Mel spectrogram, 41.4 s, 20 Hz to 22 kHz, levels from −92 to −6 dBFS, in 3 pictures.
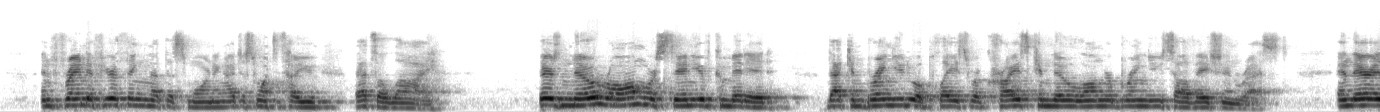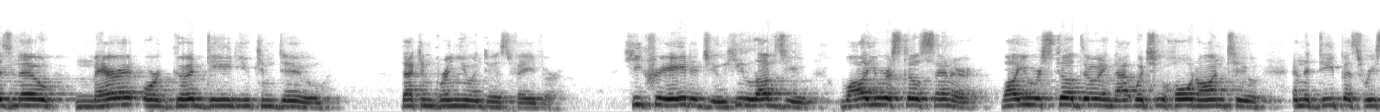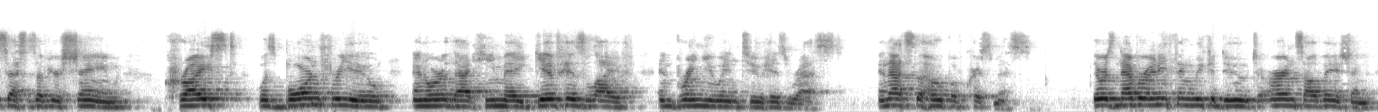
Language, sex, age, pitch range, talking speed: English, male, 20-39, 160-190 Hz, 180 wpm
